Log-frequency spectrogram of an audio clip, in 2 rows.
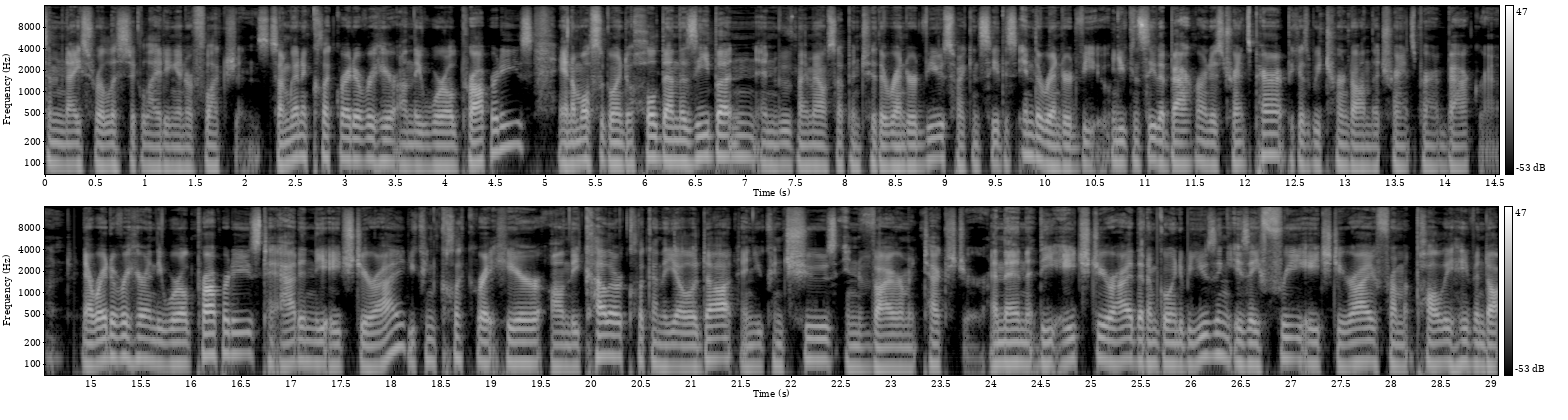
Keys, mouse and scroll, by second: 1.3-4.4 middle drag, 4.4 click, 5.9 z, 9.4-14.8 shift+middle drag, 20.9-23.9 drag.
